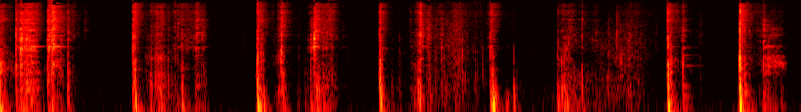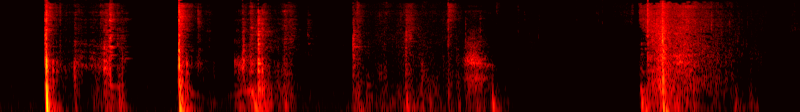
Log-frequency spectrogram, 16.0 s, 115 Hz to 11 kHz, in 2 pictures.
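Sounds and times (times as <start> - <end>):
spade scraping through soil: 0.0 - 7.8, 8.5 - 12.8, 14.4 - 15.3
spade chopping into hard earth: 2.6 - 5.8, 6.6 - 7.8, 8.4 - 10.9, 14.4 - 14.9.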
